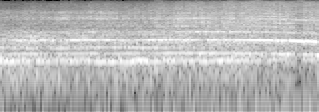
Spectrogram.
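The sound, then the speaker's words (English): A Lotus Formula One car roars past at Silverstone during practice three as it starts to rain, its engine a loud, sustained high-pitched scream with a steady tone throughout, heard alone without any voices. “And that was a Lotus.”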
